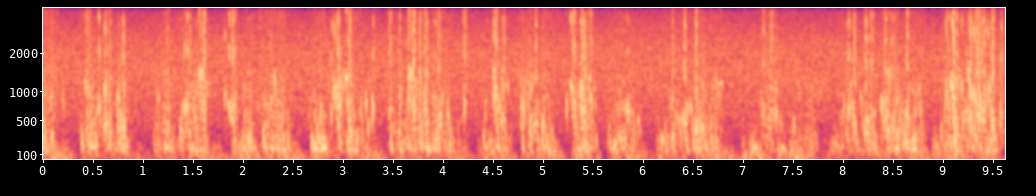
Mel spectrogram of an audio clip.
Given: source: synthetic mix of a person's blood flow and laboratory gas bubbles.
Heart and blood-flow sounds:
Doppler ultrasound of blood flow; precordium
0.00-0.23 s: bubbles
0.35-0.88 s: bubbles
1.09-1.70 s: bubbles
1.78-2.52 s: bubbles
2.65-3.34 s: bubbles
3.43-4.25 s: bubbles
4.38-4.70 s: bubbles
4.74-5.16 s: bubbles
5.21-5.55 s: bubbles
5.62-6.00 s: bubbles
6.13-6.82 s: bubbles
7.16-7.42 s: bubbles
7.47-7.80 s: bubbles
7.93-8.88 s: bubbles
8.96-9.63 s: bubbles
From the record:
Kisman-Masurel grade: 444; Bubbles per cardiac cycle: continuous sound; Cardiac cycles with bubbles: 100%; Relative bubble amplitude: maximal (0.775 to 0.999); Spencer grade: 4 (maximum detectable bubble signal sounding continuously throughout systole and diastole of every cardiac period, and overriding the amplitude of the normal cardiac signals); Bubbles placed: anywhere in the cardiac cycle

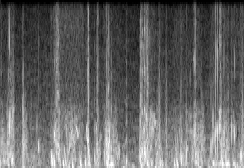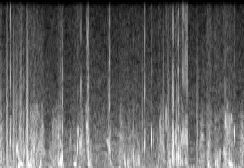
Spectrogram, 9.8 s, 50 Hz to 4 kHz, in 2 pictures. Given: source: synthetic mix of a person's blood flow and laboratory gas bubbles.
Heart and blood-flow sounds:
Doppler ultrasound of blood flow; subclavian vein
0.00-0.31 s: bubbles
0.70-0.81 s: bubbles
0.99-1.84 s: bubbles
1.89-2.41 s: bubbles
2.51-2.56 s: bubbles
2.77-3.28 s: bubbles
3.46-4.03 s: bubbles
4.18-4.93 s: bubbles
5.06-5.76 s: bubbles
5.91-6.17 s: bubbles
6.25-6.54 s: bubbles
6.57-6.74 s: bubbles
7.00-7.15 s: bubbles
7.34-7.69 s: bubbles
7.75-7.82 s: bubbles
7.87-7.99 s: bubbles
8.01-8.09 s: bubbles
8.18-8.65 s: bubbles
9.00-9.11 s: bubbles
9.15-9.61 s: bubbles
From the record:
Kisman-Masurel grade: 343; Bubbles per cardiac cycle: rolling drumbeat, 9 or more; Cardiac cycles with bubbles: 100%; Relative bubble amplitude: loud (0.450 to 0.775); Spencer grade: 3 (all of the cardiac periods contain showers or single bubble signals, but not dominating or overriding the cardiac motion signals); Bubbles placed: anywhere in the cardiac cycle

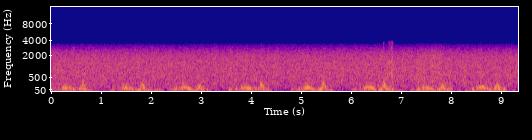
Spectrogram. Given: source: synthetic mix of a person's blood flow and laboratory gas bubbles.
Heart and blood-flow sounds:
Doppler ultrasound of blood flow; precordium
6.61-6.89 s: bubbles
From the record:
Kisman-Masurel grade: 112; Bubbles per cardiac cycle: 1 to 2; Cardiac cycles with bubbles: 1 to 10%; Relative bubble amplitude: moderate (0.250 to 0.450); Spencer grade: 1 (occasional bubble signal discernible with the cardiac motion signal, with majority of cardiac periods free of bubbles); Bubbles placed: only in the low amplitude regions of the cardiac cycle

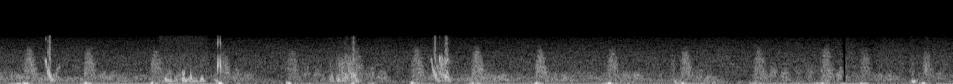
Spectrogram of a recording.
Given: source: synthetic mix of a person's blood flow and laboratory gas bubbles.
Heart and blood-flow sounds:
Doppler ultrasound of blood flow; subclavian vein
0.42-0.60 s: bubbles
1.58-2.08 s: bubbles
2.14-2.25 s: bubbles
3.27-3.61 s: bubbles
4.28-4.54 s: bubbles
9.09-9.21 s: bubbles
9.24-9.29 s: bubbles
From the record:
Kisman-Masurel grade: 123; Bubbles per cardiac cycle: 1 to 2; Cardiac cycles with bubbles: 10 to 50%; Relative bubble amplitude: loud (0.450 to 0.775); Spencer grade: 2 (many but less than half of the cardiac periods contain bubble signals, singularly or in groups); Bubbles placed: anywhere in the cardiac cycle

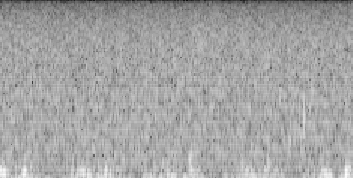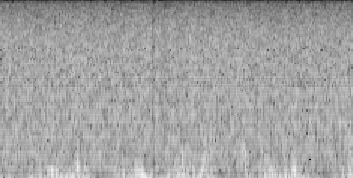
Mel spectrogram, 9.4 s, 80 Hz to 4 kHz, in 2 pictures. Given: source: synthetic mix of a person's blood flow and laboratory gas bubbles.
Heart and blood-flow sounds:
Doppler ultrasound of blood flow; precordium
3.82-4.08 s: bubbles
7.10-7.18 s: bubbles
7.91-8.01 s: bubbles
From the record:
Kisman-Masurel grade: 123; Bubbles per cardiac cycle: 1 to 2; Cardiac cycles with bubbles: 10 to 50%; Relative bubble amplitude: loud (0.450 to 0.775); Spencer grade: 2 (many but less than half of the cardiac periods contain bubble signals, singularly or in groups); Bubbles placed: anywhere in the cardiac cycle

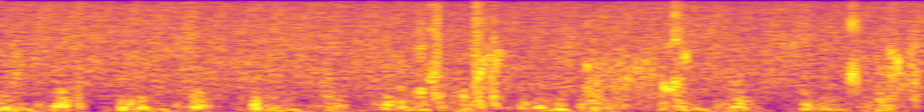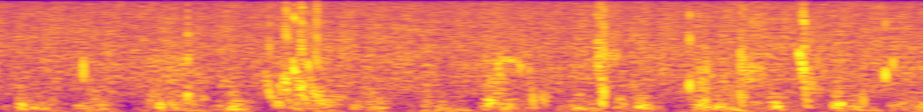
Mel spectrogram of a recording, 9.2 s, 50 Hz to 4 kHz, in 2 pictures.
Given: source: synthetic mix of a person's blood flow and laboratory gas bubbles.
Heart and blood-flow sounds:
Doppler ultrasound of blood flow; precordium
0.05-0.11 s: bubbles
0.36-0.45 s: bubbles
1.84-2.23 s: bubbles
2.30-2.58 s: bubbles
2.87-3.47 s: bubbles
4.22-4.29 s: bubbles
4.38-4.61 s: bubbles
5.01-5.07 s: bubbles
5.34-5.67 s: bubbles
5.90-6.40 s: bubbles
7.01-7.37 s: bubbles
7.59-7.72 s: bubbles
8.03-8.44 s: bubbles
8.59-8.75 s: bubbles
8.89-8.97 s: bubbles
9.00-9.12 s: bubbles
9.22-9.24 s: bubbles
From the record:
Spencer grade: 3 (all of the cardiac periods contain showers or single bubble signals, but not dominating or overriding the cardiac motion signals); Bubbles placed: only in the low amplitude regions of the cardiac cycle

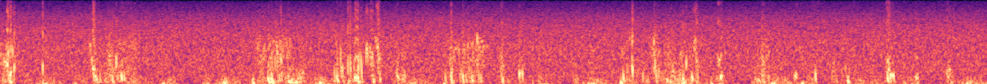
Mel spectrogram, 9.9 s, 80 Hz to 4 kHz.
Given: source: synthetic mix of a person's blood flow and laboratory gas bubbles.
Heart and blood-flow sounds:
Doppler ultrasound of blood flow; precordium
0.00-0.18 s: bubbles
0.39-0.47 s: bubbles
0.87-1.41 s: bubbles
2.55-3.06 s: bubbles
3.31-3.84 s: bubbles
3.94-4.08 s: bubbles
4.42-4.91 s: bubbles
5.00-5.10 s: bubbles
5.16-5.27 s: bubbles
6.21-7.02 s: bubbles
7.17-7.26 s: bubbles
7.56-7.72 s: bubbles
7.93-7.99 s: bubbles
8.12-8.20 s: bubbles
8.30-8.55 s: bubbles
8.84-8.98 s: bubbles
9.14-9.19 s: bubbles
9.46-9.53 s: bubbles
From the record:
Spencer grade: 3 (all of the cardiac periods contain showers or single bubble signals, but not dominating or overriding the cardiac motion signals); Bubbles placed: anywhere in the cardiac cycle

